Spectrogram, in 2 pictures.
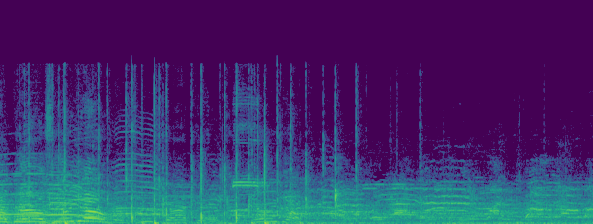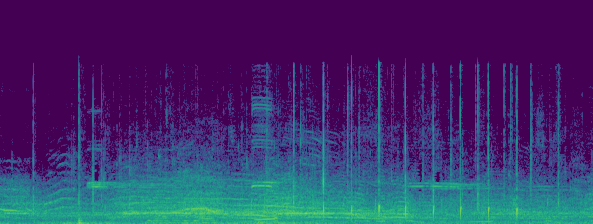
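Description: A volleyball smacks off hands as players hit it.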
